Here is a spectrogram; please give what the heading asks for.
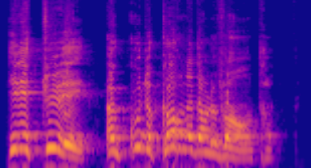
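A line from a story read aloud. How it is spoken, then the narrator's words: Crowd shouting. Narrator (French): criait-on sur les gradins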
